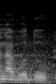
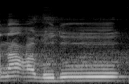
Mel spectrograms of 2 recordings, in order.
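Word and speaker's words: نعبد: হ্যাঁ কেউ টান করিও না বুদু ইয়াকা নাবুদু কেউ কেউ এরকম ভাবে টান করে এই বুদুটা দান করিও না ইয়াকা নাবুদু ওয়া ইয়াকা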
